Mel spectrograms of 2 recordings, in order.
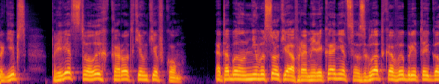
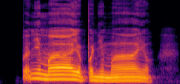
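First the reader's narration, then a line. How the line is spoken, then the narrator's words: Unhappy mumble. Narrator (Russian): с несчастным видом пробормотал Пак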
